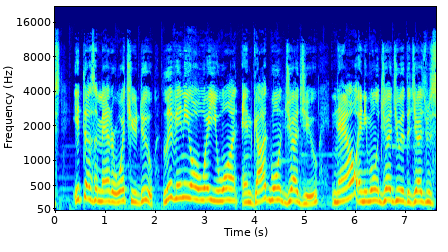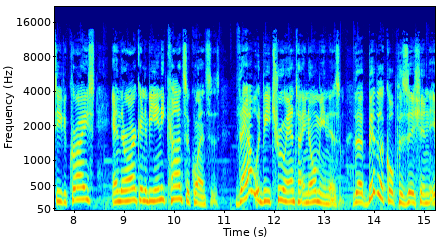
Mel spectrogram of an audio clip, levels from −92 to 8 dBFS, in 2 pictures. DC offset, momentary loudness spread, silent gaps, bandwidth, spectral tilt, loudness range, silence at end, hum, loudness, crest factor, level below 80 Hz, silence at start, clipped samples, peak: under 0.1%; 6 LU; none; 14 kHz; -5 dB/octave; 1 LU; 0 s; none; -21 LUFS; 16 dB; -58 dBFS; 0 s; under 0.1%; -4 dBFS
